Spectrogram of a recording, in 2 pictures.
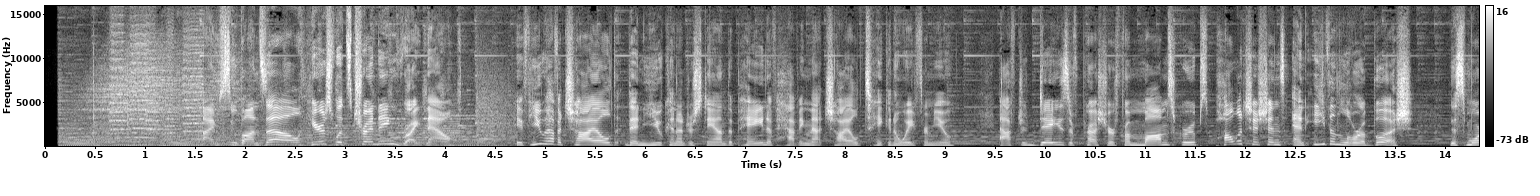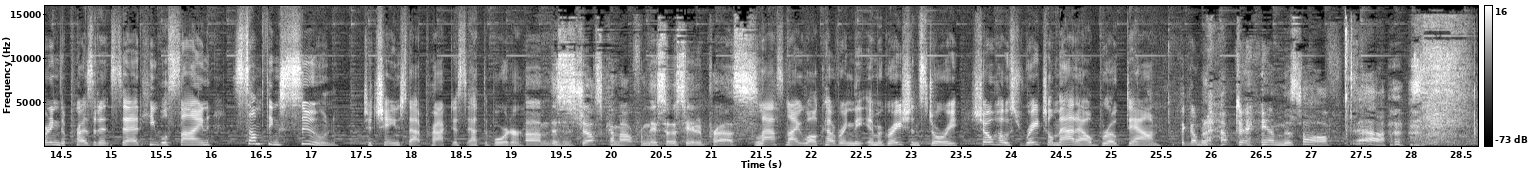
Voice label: news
